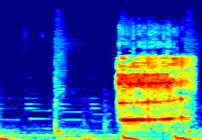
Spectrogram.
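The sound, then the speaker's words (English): A loud, drawn-out burp rumbles for nearly a second, following a short quieter sound and some faint background noise. No one speaks. “So gross.”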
